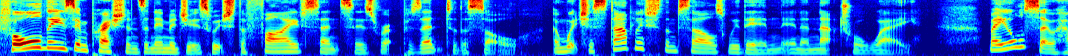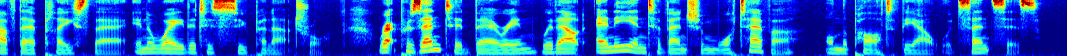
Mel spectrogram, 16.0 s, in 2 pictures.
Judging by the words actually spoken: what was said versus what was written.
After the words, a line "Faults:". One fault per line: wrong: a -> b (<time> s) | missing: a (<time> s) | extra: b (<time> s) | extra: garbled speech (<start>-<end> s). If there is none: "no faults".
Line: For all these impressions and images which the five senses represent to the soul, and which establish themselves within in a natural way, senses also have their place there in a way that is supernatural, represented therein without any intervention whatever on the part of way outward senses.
For all these impressions and images which the five senses represent to the soul, and which establish themselves within in a natural way, may also have their place there in a way that is supernatural, represented therein without any intervention whatever on the part of the outward senses.
Faults:
wrong: senses -> may (7.4 s)
wrong: way -> the (14.8 s)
